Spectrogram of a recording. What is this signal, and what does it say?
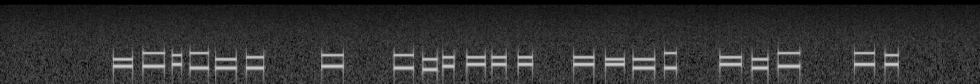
DTMF, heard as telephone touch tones, dialled by hand, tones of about 160 ms. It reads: 7C#B45 9 618000 0*4B 04C D#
